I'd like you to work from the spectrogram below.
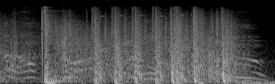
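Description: Machine gun fire in the World War era video game Last Train Home crackles as a rapid string of sharp bursts, roughly a shot every few tenths of a second, with clanking and whistling effects among them.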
